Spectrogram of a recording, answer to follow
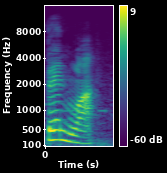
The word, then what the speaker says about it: Benoit: Or it's pronounced Benoit.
